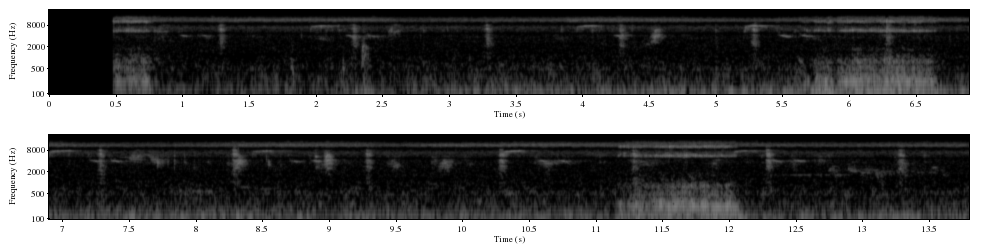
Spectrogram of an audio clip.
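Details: Simon, a Chihuahua and the father of a Chihuahua family, snoring while fast asleep: soft, breathy low rumbles swell roughly every six seconds over a steady hiss, with faint high chirps in the background.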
